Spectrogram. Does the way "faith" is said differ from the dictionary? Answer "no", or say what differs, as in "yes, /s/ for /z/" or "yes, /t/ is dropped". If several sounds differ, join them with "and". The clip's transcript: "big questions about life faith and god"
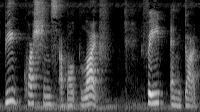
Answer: yes, /t/ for /θ/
